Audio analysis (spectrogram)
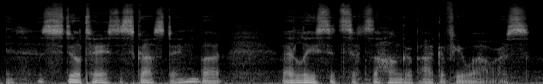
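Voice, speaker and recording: A man playing a deep-voiced vampire hunter. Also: measured pace, slight background noise. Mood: weary. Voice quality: very deep, soft-spoken. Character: brooding male vampire hunter, calm and protective. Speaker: ASMR roleplay voice actor. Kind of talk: ASMR roleplay narration.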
